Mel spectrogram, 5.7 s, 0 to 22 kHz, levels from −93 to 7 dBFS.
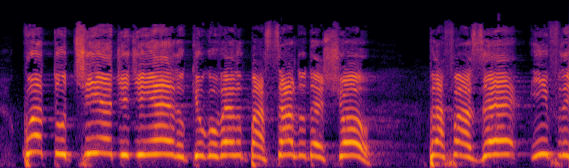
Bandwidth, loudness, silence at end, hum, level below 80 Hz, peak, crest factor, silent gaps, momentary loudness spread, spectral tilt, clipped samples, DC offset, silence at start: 12.5 kHz; -18 LUFS; 0 s; none; -50 dBFS; -6 dBFS; 14 dB; none; 6 LU; -3.5 dB/octave; under 0.1%; under 0.1%; 0.25 s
